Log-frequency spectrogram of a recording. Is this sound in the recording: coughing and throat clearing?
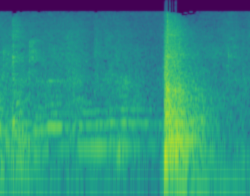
no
